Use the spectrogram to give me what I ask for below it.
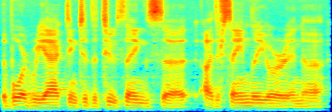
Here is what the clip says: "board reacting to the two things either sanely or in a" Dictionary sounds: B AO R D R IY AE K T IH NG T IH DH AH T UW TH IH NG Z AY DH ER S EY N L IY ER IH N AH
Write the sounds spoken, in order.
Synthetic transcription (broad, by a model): B AO R D R IY AE K T IH NG T IH DH AH T UW TH IH NG Z AY DH ER S EY N L IY ER IH N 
